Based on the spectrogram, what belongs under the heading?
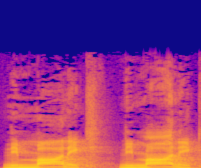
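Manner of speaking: "Mnemonic" as "ni-MAH-nik"; stress on second syllable. Shown as a demonstration. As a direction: lean on the MON of "Mnemonic", M silent. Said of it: "de l'accent tonique".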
